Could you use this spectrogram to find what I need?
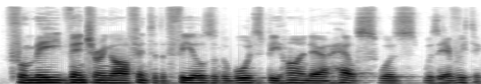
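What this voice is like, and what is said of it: Irish Dublin accent. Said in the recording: “I'm not from these parts, hence the dodgy accent. I grew up in Dublin”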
